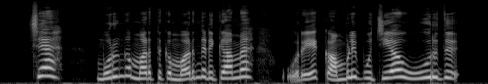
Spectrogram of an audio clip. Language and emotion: Tamil, disgusted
